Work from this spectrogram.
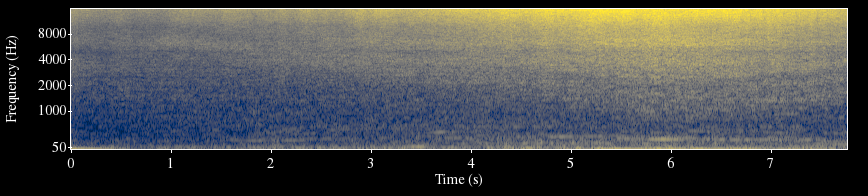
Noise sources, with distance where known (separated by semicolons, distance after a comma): engine of unclear size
